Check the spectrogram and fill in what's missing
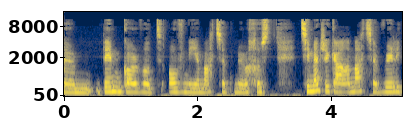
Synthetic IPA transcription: əːmðɪmɡɔrvɔd̥ɔvniəmatʰɛb̥nuaχɔstʰiːmɛdrɨɡaːlˠəmatʰɛbriːlˠi

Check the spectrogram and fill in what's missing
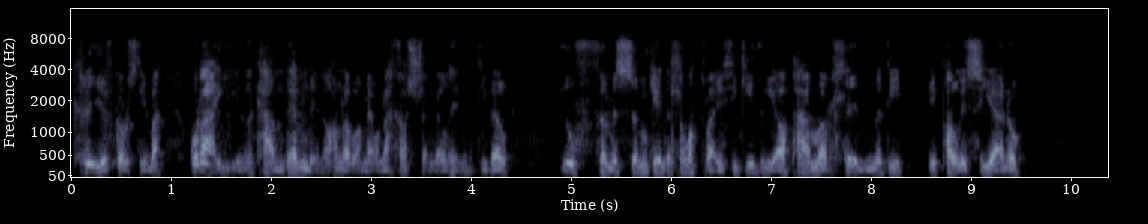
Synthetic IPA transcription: kʰrɨːɔvɔvɡʊrsd̥imaɡ̥wrajðəkʰanðɛmɨðɔ̰hɔnɔvɔmɛwnaχɔʃanvɛlˠhɨnəd̥ivɛlˠ | ʊfəməsəmɡenəɬəwɔdraɨθiɡɪðjɔpʰamɔrɬɨmədiː | pʰɔlˠɪsianuː

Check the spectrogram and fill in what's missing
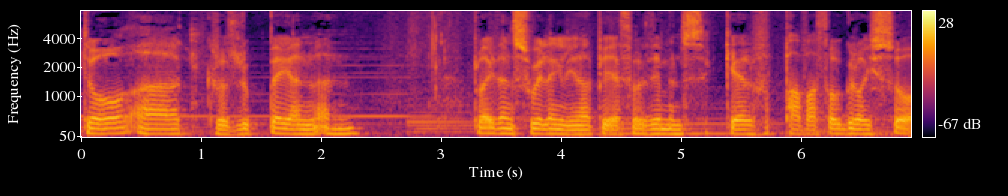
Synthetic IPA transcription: d̥oːəːkʰrʊðlʊpɛənə̰n | b̥lɔ̰jðənswɪləŋlinarpʰḛːθɔðɪmənsɪkɛrpʰavaθɔɡrɔjsɔ̰

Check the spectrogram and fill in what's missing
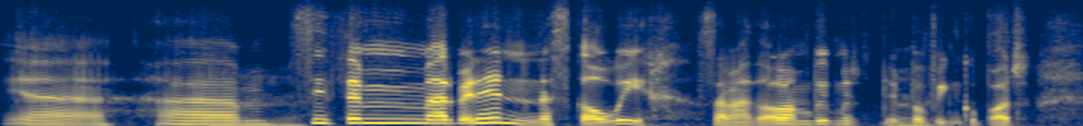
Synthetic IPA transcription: jɛəːmsɨːððɪmarbɪnhɪnənəskɔlˠwiːχsa̰mɛðɔ̰lˠamwimnejboːdviːnɡʊbɔd̥

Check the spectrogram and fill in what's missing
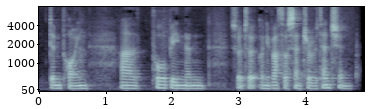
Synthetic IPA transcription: d̥ɪmpʰɔjnapʰoːlˠbiːnənsɔ̰tʰəɔnivaθɔsɛntʰɹəvətʰɛnʃə̃n

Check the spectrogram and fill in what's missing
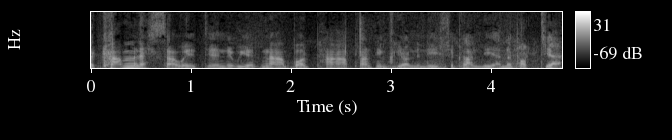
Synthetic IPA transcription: əkʰamːnɛsawɛdɪnːɛwiədnabɔd̥̚pʰaːpʰlˠanhɪɡjɔnəniːsɪpʰlˠaniənəpʰɔtʰjɛ

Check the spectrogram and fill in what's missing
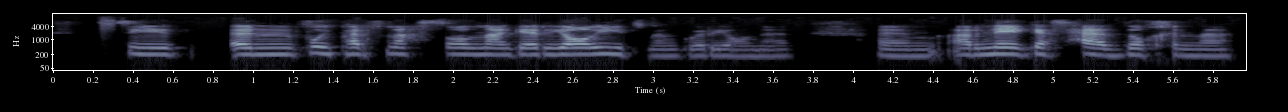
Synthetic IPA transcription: siːð | ənvʊɨpʰɛrθnasɔlˠnaɡɛɾjɔjd̥mɛwnɡwɛɾjonɛð̥ | əːma̰rneːɡɛshɛðʊχəna

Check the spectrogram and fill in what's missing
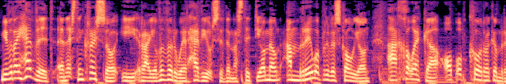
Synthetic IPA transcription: mivəðajɦɛvɨdənɛstɪnkʰrojsɔʔirajɔvəvəɾwɨr̥hɛvjʊsɨːðənastɪdjɔmɛwnamrɪwɔbrɪvɛskɔlˠjɔnaχɔlˠɛɡaʔɔbɔb̥kʰoɾɔɡəmrɨ

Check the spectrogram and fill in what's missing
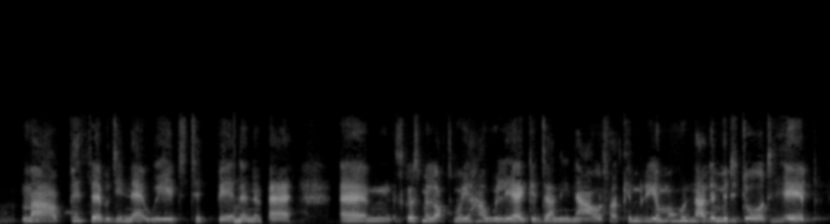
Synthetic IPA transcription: mapʰɛθɛwɔdinɛwɪd̥tʰɪpɪnənəvɛəːmskʊrsmalˠɔtʰmuːjɦawlˠjɛɡədaninawrfɛlkʰəmriɔmɔɦʊnaðɪmwədidoːdheːb̥

